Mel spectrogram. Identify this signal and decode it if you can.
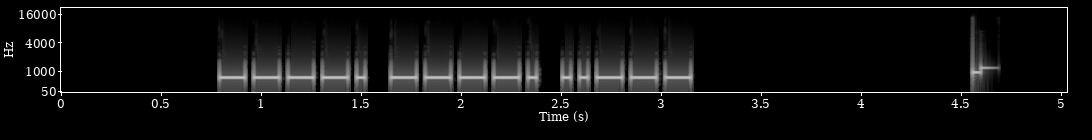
Morse code, heard as a keyed tone, about 28 wpm, 700 Hz. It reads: 992
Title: Numbers - 3-Digit 28wpm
